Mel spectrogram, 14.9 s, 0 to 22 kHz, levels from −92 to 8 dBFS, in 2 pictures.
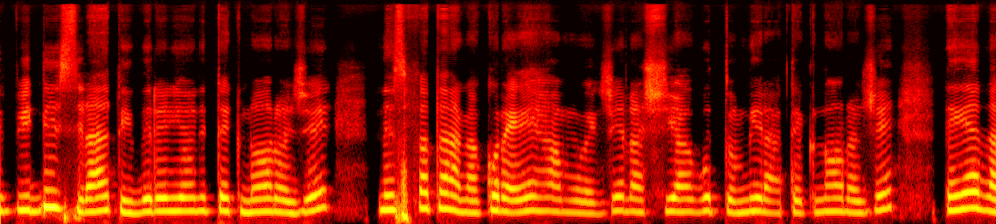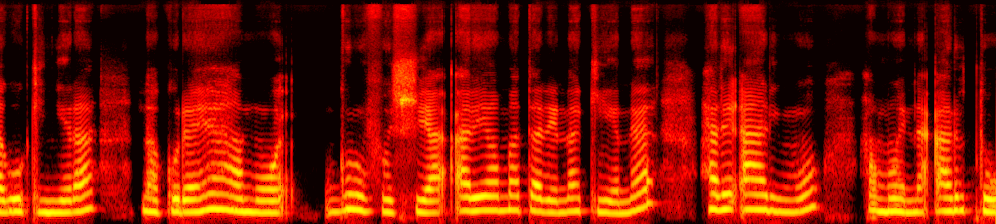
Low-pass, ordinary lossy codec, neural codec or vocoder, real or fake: none; none; codec, 44.1 kHz, 2.6 kbps, SNAC; fake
